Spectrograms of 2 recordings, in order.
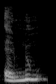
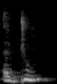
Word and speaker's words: Enum: at a place called Enum. Asante preserved the name, but because we, by way of pronunciation, have corrupted it, it has become Edum, which is about the most famous part of Kumasi.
